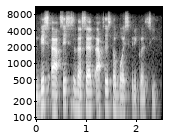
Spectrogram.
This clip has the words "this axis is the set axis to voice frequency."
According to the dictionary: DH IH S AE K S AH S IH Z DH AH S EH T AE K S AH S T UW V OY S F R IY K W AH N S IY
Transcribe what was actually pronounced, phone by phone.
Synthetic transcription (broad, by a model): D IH S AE K S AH S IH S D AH S EH T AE K S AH S T UW B OY S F R IY K W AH N S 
